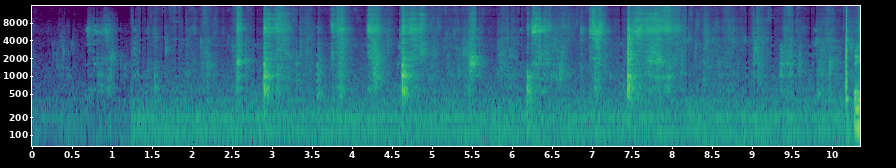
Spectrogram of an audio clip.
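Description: A man mixes food in a metal bowl with his hands, scraping and clinking.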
